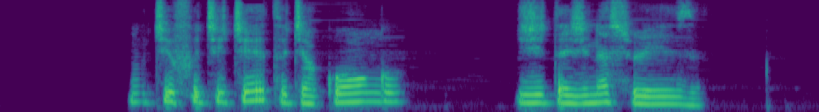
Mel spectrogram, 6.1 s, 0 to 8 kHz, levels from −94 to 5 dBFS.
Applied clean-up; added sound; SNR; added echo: neural mask model DeepFilterNet 3.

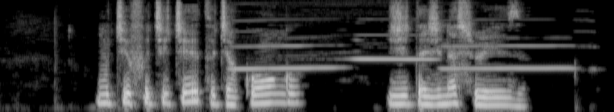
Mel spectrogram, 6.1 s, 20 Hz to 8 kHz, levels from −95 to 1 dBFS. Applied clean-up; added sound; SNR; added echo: classical method Wiener filter.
